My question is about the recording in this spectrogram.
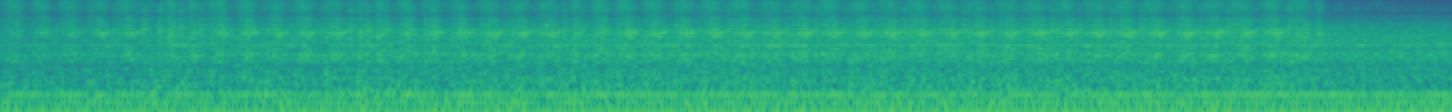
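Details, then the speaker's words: Carrier/Thermo King reefer unit diesel that ran out of fuel, refuelled and set to continuous mode: steady starter cranking about two and a half turns a second, never catching; no start, lost fuel prime, needs bleeding. "she did not start so now at this point i'm gonna put it to start stop and let's go up there and figure this trying to start one more time it's not gonna work"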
